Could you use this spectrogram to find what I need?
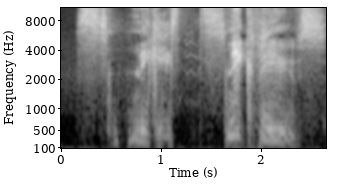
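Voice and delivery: very loud, shrill, hissing witch voice. Game master voicing a character who turns toward a player, hissing. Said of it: "she kind of hisses at you and is all like".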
